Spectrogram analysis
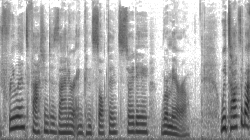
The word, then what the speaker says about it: Soidée: Soidée. Soidée. Okay. It's in Spanish.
